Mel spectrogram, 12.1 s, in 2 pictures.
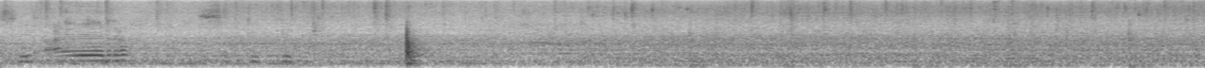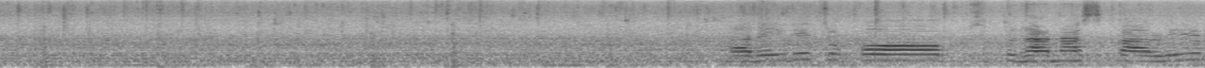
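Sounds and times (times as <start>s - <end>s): garlic sizzling in hot oil: 2.8s - 12.0s
spatula stirring in wok: 3.1s - 11.1s.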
